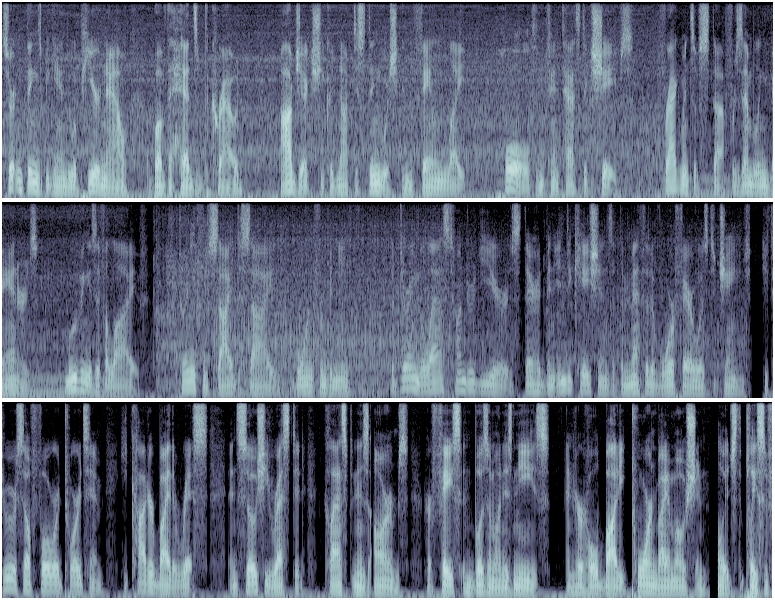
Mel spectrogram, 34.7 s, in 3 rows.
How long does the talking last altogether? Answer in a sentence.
You can hear the talking for 34 seconds altogether.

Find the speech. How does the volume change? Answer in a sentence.
The loudness of the talking goes down, then up.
